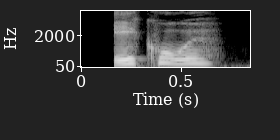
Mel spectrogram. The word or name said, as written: ekko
